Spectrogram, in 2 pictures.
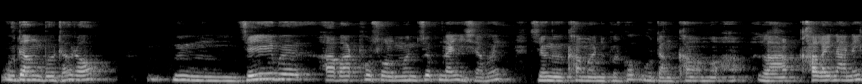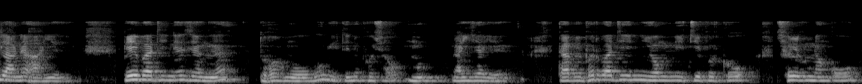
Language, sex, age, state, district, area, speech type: Bodo, male, 60+, Assam, Kokrajhar, rural, spontaneous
